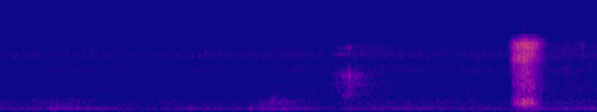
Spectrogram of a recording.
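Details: Female induced sneezing: quiet breathy build-up breaths, then one loud sneeze.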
